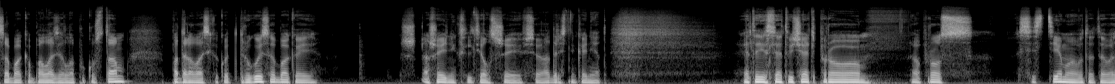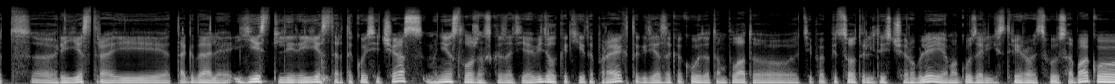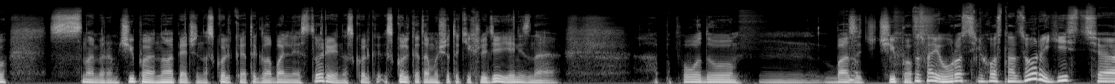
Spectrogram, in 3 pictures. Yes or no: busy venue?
no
